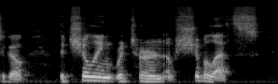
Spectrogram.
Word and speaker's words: shibboleth: they said unto him say now shibboleth and he said shibaleth for he could not frame to pronounce it he said sybileth because he could not frame to pronounce it right then they took him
